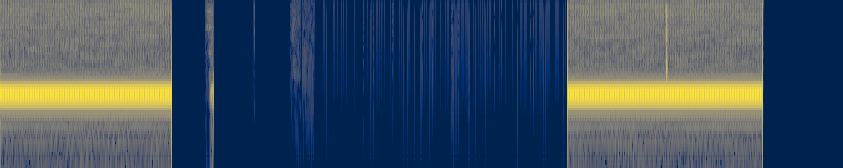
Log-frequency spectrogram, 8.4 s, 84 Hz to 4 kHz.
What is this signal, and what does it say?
Ringback tone (North America), 440 + 480 Hz.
